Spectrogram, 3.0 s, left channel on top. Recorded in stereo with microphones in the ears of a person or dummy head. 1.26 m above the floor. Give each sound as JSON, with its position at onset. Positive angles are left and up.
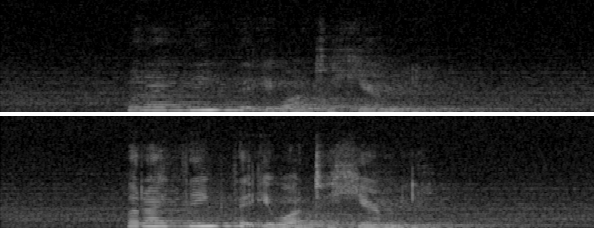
{"t": 0.6, "sound": "a woman speaking", "side_deg": -40, "distance_m": 0.8}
